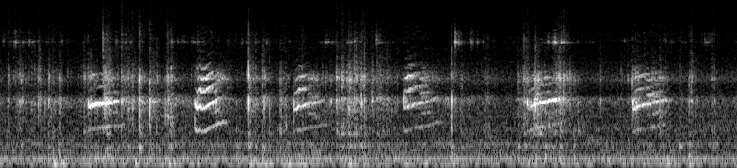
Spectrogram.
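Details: Domestic cat or kitten giving a run of short, high, rising meows, about six of them spaced roughly a second apart, each with a bright harmonic edge, in a quiet indoor room with a faint steady hum.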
